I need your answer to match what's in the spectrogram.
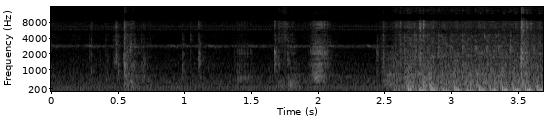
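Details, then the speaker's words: Motorcycle with a battery that drains easily and wouldn't run without it, started without the battery after the regulator/rectifier (kiprok) was swapped: a couple of clicks, then it catches instantly into a steady low putter, confirming the faulty kiprok. "langsung hidup, berarti sudah pasti kiprok."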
